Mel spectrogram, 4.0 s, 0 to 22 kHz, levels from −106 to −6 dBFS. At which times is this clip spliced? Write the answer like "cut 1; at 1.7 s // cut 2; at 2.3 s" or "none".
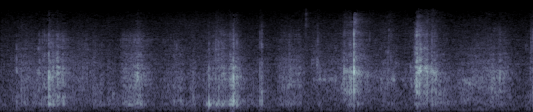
cut 1; at 2.3 s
